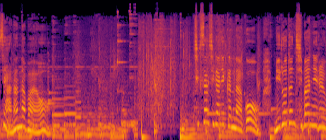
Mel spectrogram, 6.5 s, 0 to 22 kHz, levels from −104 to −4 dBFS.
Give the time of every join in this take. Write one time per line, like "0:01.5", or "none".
0:02.8

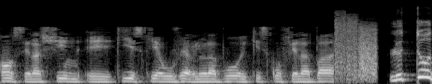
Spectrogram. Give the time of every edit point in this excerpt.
0:01.1
0:02.6
0:03.4

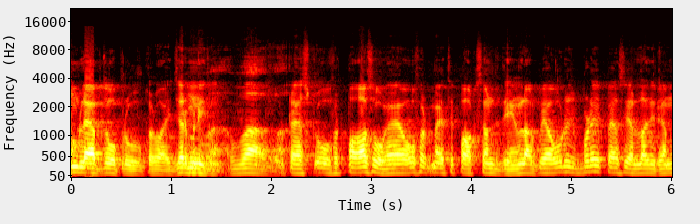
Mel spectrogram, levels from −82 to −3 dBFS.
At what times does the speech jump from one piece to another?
none

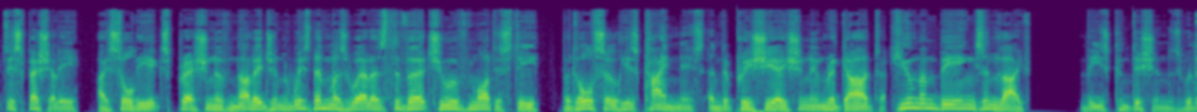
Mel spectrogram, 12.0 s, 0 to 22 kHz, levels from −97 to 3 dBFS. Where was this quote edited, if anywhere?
0:03.9

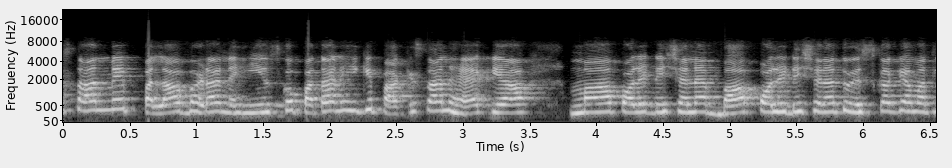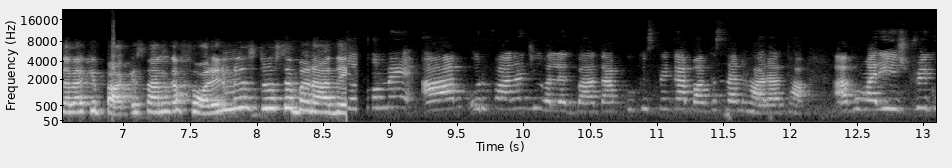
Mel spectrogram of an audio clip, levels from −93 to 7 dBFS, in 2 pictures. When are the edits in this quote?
0:08.7

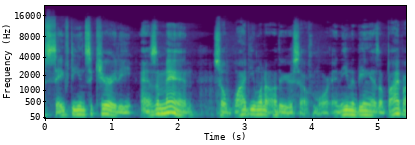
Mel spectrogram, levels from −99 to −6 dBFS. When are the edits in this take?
none

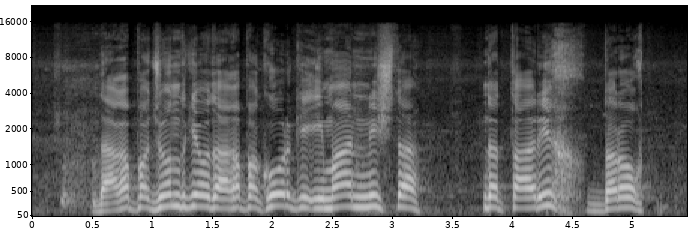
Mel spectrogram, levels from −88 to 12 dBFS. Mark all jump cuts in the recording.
0:03.8

